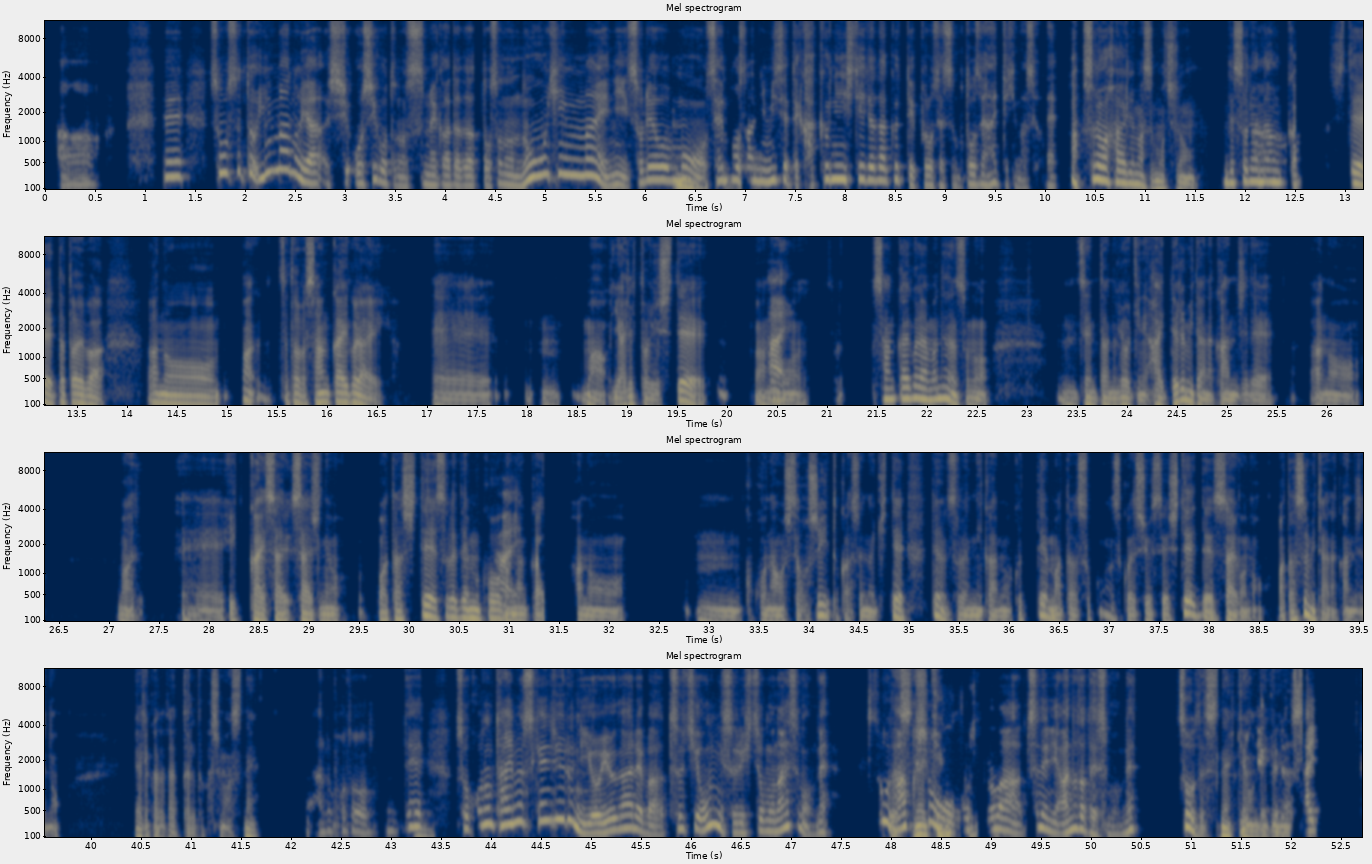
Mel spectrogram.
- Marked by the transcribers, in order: tapping; unintelligible speech
- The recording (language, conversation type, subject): Japanese, podcast, 通知はすべてオンにしますか、それともオフにしますか？通知設定の基準はどう決めていますか？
